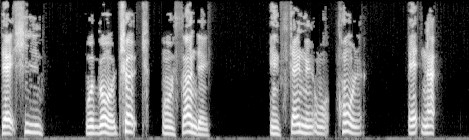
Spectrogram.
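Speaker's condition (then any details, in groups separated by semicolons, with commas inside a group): Cerebral palsy; from birth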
